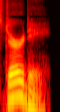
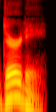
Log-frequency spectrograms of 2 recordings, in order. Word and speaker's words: DIRT-T: In the paper, the authors told you dirt T should pronounce dirty. You have to pronounce it dirty.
